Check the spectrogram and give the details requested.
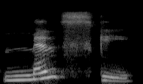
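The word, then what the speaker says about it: Mnsky: let me get the name correct it is Minsky that's the title of the project it's spelled em en sk y by Maria socha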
